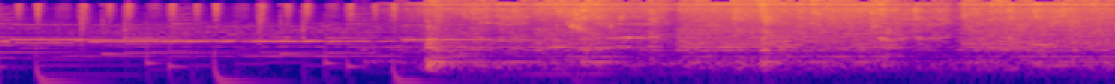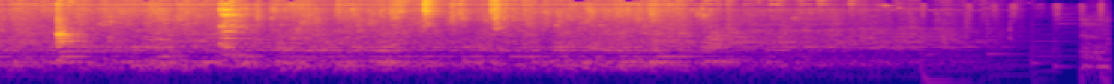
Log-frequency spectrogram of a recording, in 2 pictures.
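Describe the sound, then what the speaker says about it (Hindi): Dishes are washed by hand under running water, the tap hissing steadily while plates, pots and utensils clink and clatter irregularly, close by, with no talk. "बर्तनों को खाली करके धो के रख देते हैं"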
